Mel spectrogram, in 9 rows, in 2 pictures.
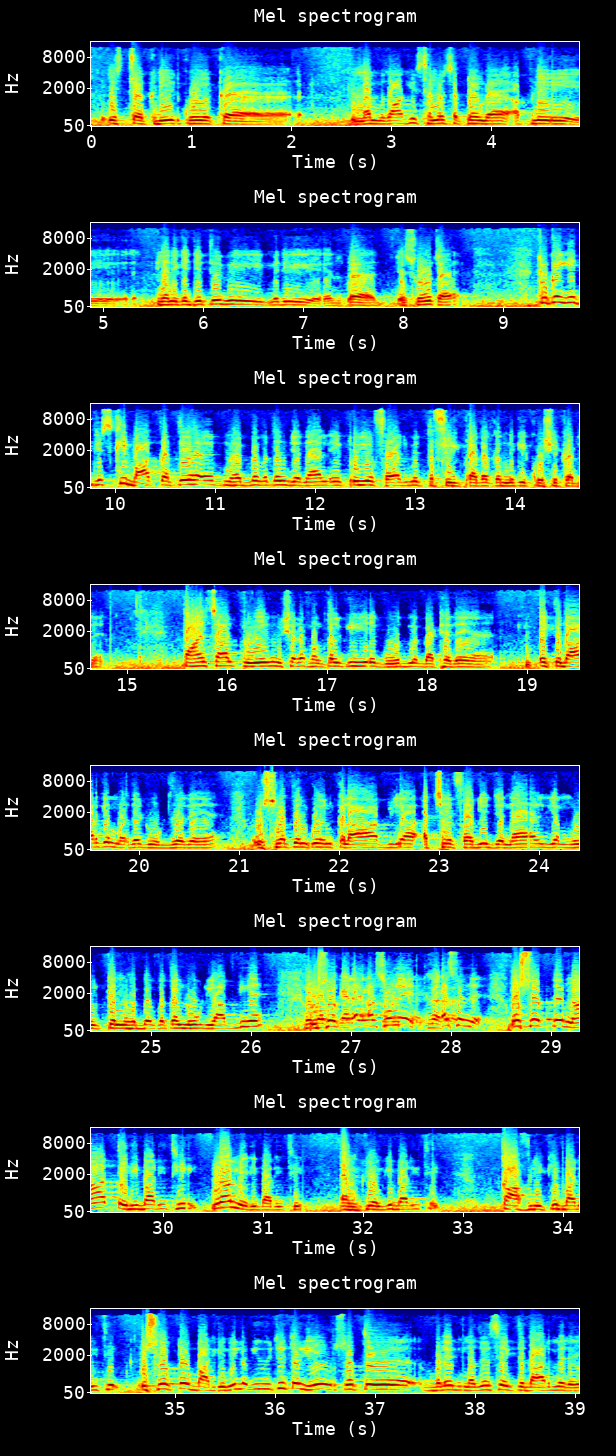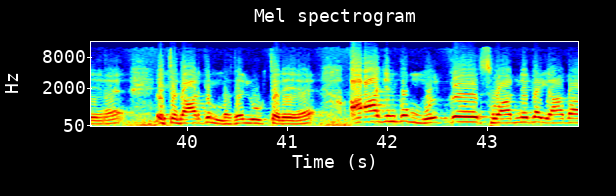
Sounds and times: Speech: 0.1s - 8.7s, 9.4s - 14.8s, 15.6s - 32.8s, 33.4s - 43.9s.

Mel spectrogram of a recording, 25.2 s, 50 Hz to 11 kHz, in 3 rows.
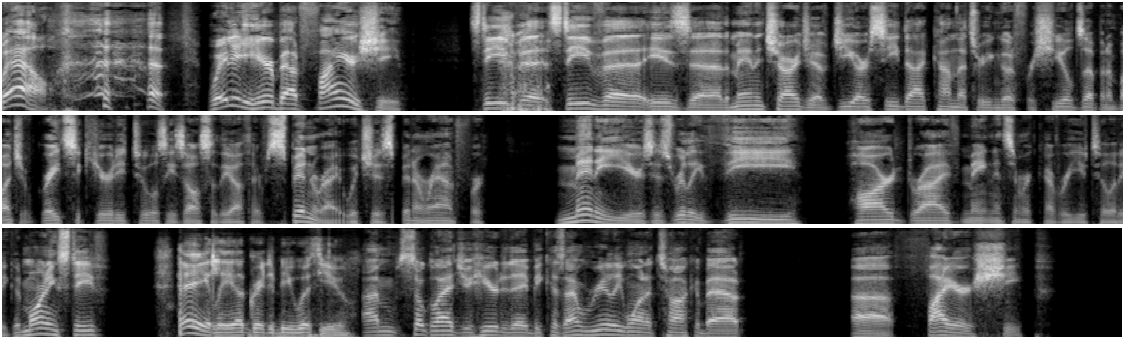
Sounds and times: Speech: 0.0s - 0.4s, 1.1s - 12.0s, 12.6s - 22.4s, 23.2s - 24.7s.

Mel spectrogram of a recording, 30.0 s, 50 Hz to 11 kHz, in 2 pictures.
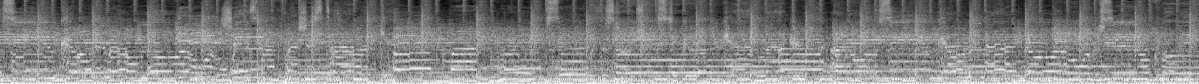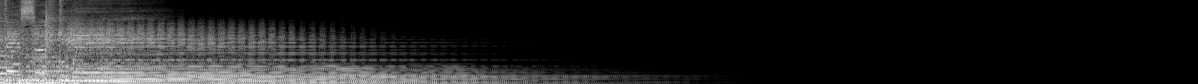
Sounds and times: Music: 0.0s - 24.2s.

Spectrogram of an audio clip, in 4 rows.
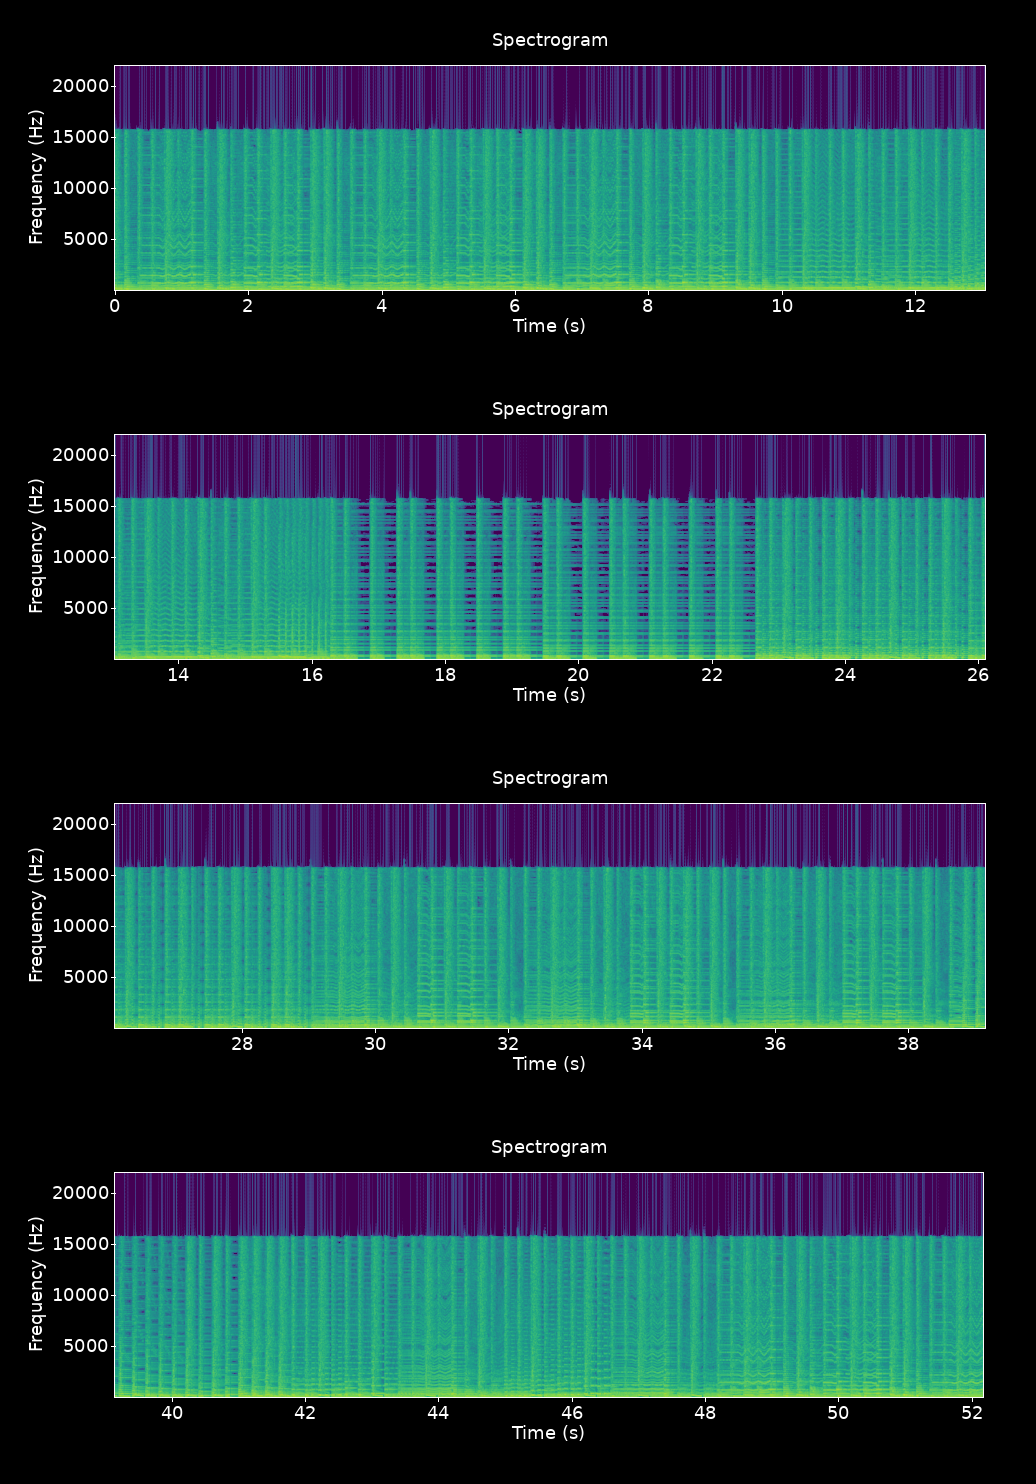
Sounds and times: Music: 0.0s - 52.1s.

